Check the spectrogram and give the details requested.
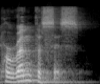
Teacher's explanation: if you talk about just one bracket you say parenthesis the stress is on rend if you're talking about both the plural is parentheses the last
